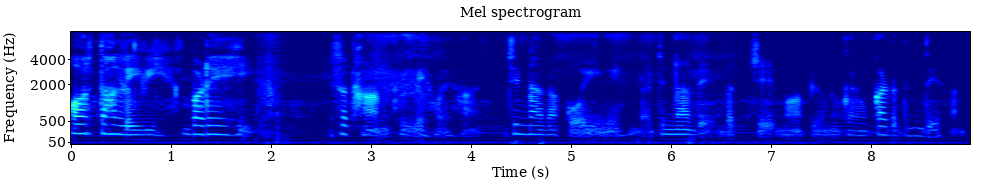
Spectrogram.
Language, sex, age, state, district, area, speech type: Punjabi, female, 45-60, Punjab, Tarn Taran, rural, spontaneous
